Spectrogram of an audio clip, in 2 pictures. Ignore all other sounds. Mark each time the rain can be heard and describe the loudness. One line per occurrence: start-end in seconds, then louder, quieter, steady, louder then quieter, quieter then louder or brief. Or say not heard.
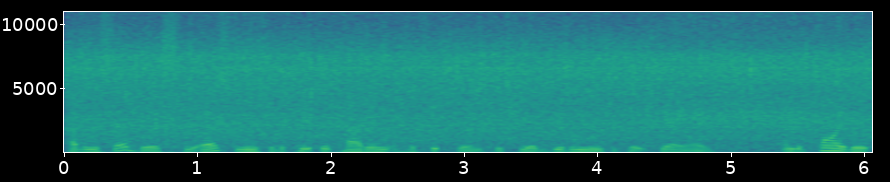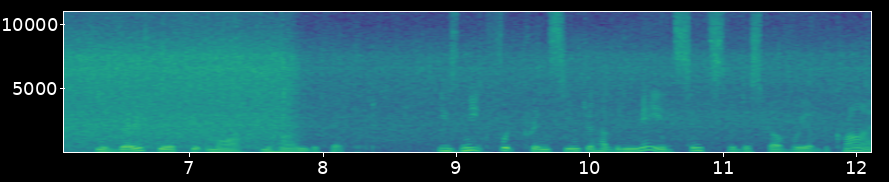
0.0-12.0 quieter.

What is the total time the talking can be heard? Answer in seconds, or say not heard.
12 s.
